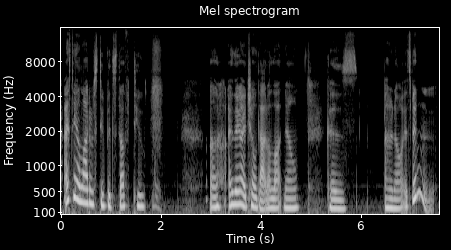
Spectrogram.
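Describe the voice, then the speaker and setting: A young woman streamer chatting casually on a close mic, soft-spoken and giggly, rambling with lots of fillers. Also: medium pitch, expressive, normal speed, long pauses, no echo. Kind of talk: casual ASMR stream chat.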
